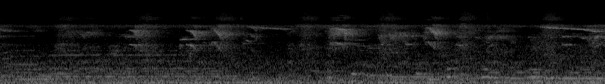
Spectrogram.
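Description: Birds chirping: short, high chirps that slide downward, about one or two a second, over a steady low background noise.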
